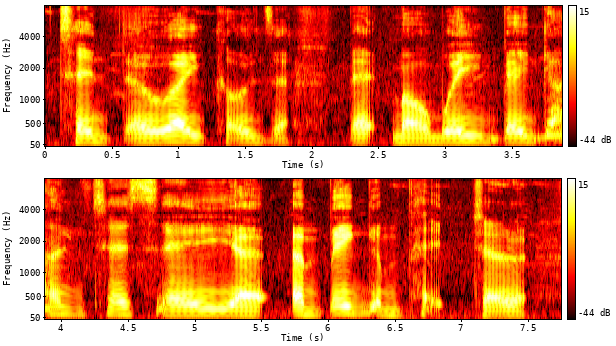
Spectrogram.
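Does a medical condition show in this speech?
Yes: cerebral palsy; predicted never to talk.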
